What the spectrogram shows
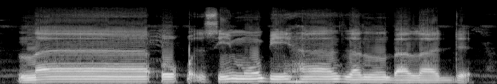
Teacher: ketika diwakofkan itu harus disukunkan disertai dengan pantulan yang tebal ya karena dihukumi qalqalah kubro.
